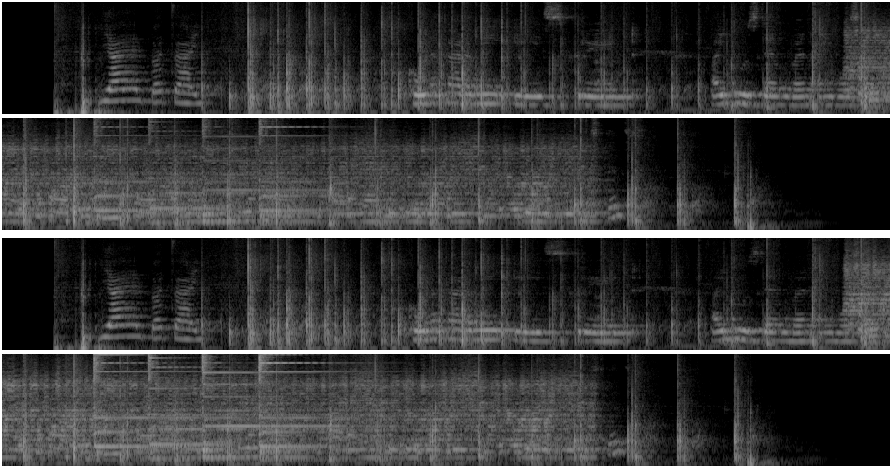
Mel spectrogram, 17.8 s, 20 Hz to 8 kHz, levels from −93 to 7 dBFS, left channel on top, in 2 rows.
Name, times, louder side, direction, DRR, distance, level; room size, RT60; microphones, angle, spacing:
sound 1, 0.5-8.8 9.1-9.2 9.5-9.8 10.0-10.2 10.6-10.8 11.1-11.3 11.6-11.8 12.1-12.3 12.6-12.8 13.1-13.3 13.6-13.8 14.2-14.3 14.6-14.8 15.1-15.3 15.6-15.8 16.2-16.4, equal, ahead, 1.1 m, -46 dB
voice 1, 4.1-6.4 7.1-13.6 14.0-15.3, left 1 dB, 55° left, 3 dB, 4.1 m, -48 dB
sound 2, 8.4-14.8, right 4 dB, 30° right, 2.0 m, -46 dB
sound 3, 9.8-12.7, right 9 dB, 75° right, 0.8 m, -40 dB
28.5 x 22.0 x 5.5 m, 0.80 s
head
